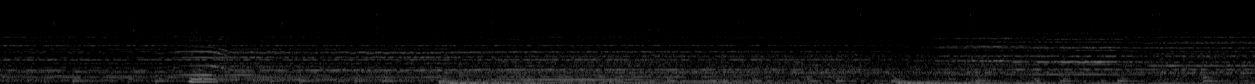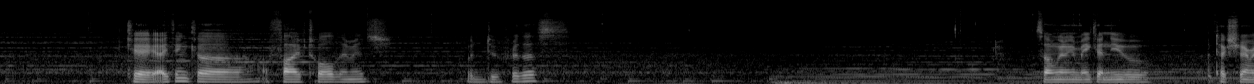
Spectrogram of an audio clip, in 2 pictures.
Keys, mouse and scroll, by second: 3.2-10.3 drag, 15.3-25.0 drag.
